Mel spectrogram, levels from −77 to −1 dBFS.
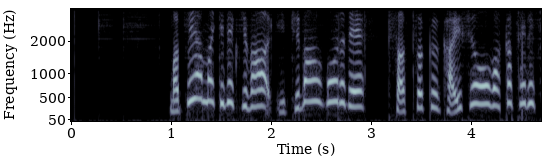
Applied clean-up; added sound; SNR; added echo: neural separator model SepFormer WHAM!.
